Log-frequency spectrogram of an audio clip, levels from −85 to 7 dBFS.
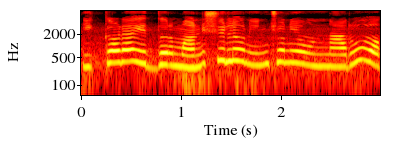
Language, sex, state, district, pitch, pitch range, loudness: Telugu, female, Andhra Pradesh, Guntur, 355 Hz, 305-390 Hz, -18 LUFS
